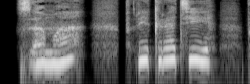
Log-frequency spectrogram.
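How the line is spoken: Hoarse rasp. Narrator (Russian): прохрипела она

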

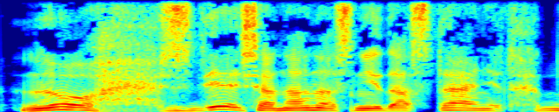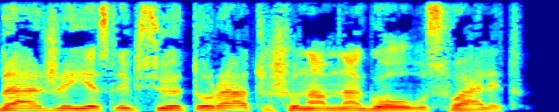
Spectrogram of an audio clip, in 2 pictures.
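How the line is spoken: Wheezing. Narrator (Russian): прохрипел Клопауций

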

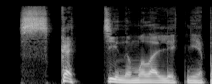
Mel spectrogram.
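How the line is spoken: Muttered through teeth. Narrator (Russian): пробормотал я сквозь зубы

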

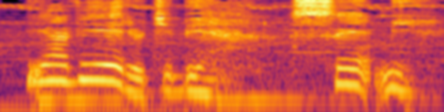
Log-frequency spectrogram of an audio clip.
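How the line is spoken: Hoarse. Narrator (Russian): хрипло проговорил он

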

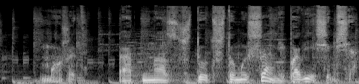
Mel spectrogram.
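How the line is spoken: Grumbling. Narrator (Russian): проворчал его приятель

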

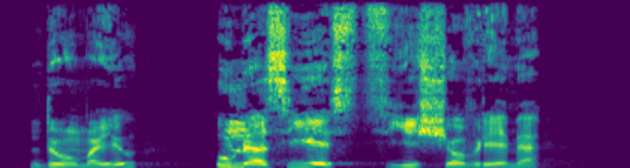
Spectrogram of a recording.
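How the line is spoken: Slightly uncertain. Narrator (Russian): немного неуверенно повторил он

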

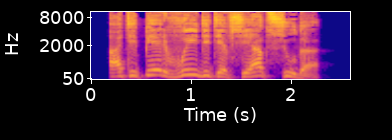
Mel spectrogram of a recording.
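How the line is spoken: Young man shouting. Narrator (Russian): крикнул молодой араб

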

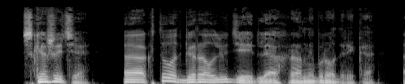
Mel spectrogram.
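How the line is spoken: Deliberately indifferent inquiry. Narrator (Russian): осведомился я нарочито равнодушным тоном

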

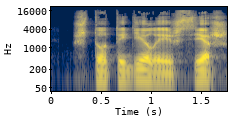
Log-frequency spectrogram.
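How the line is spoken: Whispered question. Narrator (Russian): шепотом спросил меня Вальдо

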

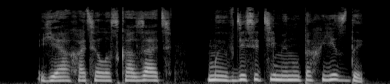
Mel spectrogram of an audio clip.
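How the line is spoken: Quick correction. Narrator (Russian): быстро поправила Сивга

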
